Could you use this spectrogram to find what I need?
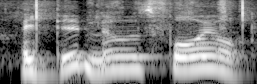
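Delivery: normal talking voice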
